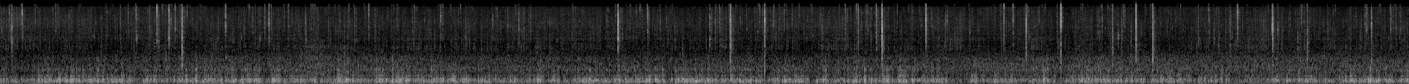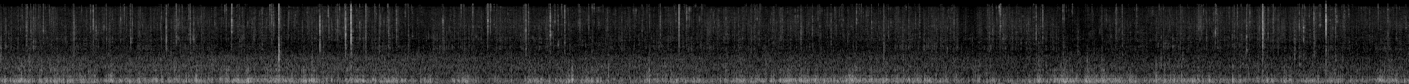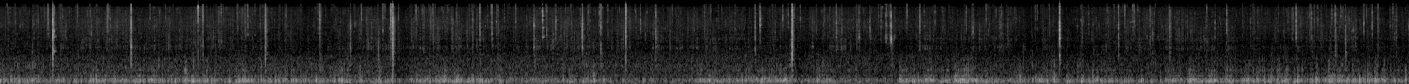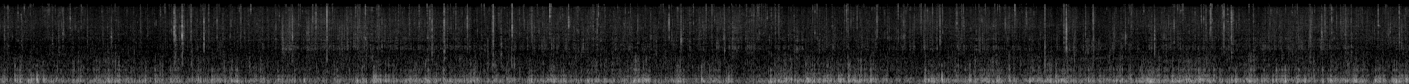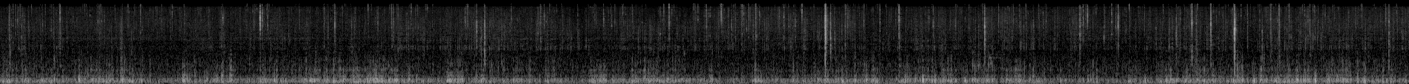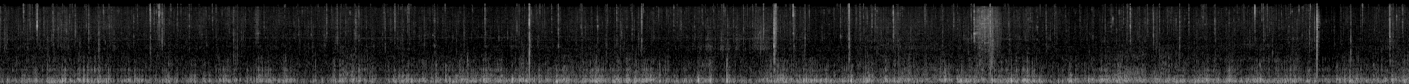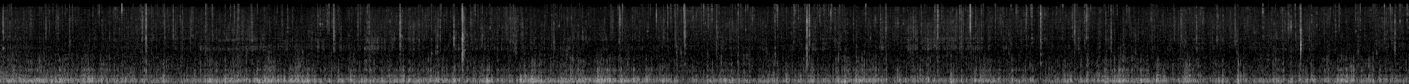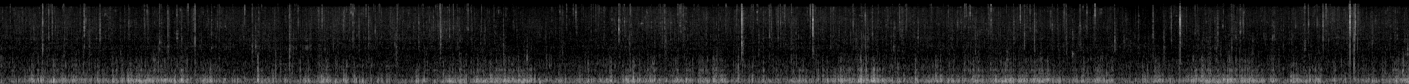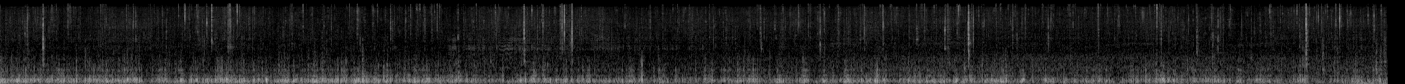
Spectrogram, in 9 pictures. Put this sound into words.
Recorded with an ME66 during my camping trip to Pender Island in 2010. A medium sized camp fire with lots of pops and hisses.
